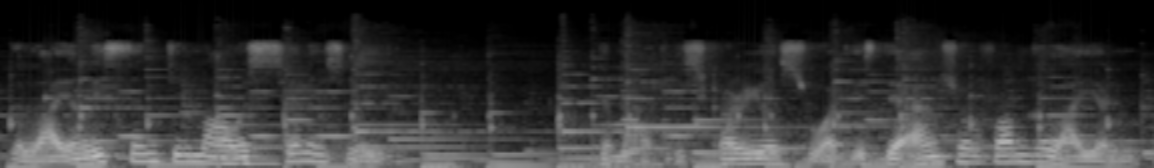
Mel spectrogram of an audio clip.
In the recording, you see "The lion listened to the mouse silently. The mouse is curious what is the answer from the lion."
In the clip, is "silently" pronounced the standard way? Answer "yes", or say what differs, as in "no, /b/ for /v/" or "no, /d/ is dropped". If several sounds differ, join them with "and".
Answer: no, /s/ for /t/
